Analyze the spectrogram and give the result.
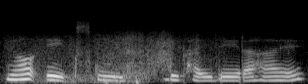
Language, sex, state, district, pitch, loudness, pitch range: Hindi, female, Himachal Pradesh, Shimla, 185 Hz, -18 LUFS, 175-215 Hz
